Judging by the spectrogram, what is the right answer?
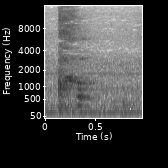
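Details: A single short, harsh cough burst in a quiet room from a man with a cough of 2 years despite medical treatment, normal X-ray and normal checkups, recorded during a ruqyah healing session.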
